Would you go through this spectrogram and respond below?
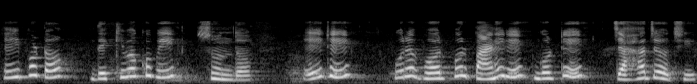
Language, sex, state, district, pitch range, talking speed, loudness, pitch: Odia, female, Odisha, Malkangiri, 265-380 Hz, 105 wpm, -15 LUFS, 325 Hz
